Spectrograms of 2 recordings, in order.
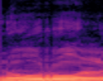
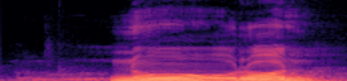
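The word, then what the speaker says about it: نورٌ: Bukan nurul, Anda salah membacanya. Nurun.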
